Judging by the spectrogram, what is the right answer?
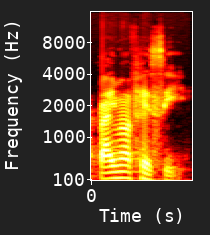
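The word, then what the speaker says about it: prima facie: प्राइमा फेसी ई, इसका pronunciation होता है प्राइमा फेसी, और इसका हिंदी में अर्थ होता है प्रथम दृष्टया।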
